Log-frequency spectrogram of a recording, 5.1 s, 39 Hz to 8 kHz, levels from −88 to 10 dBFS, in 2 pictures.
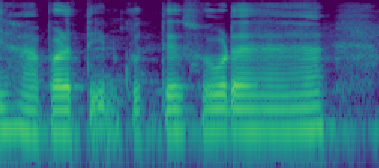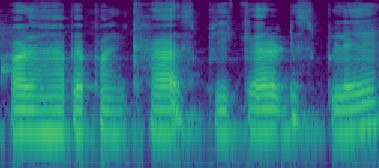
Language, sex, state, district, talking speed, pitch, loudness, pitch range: Hindi, male, Chandigarh, Chandigarh, 165 wpm, 130 Hz, -22 LUFS, 125-135 Hz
